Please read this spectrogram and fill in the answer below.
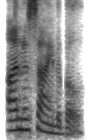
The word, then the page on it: unassignable: Indian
